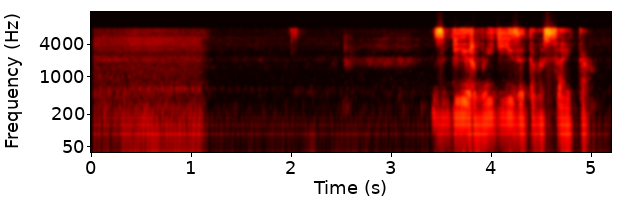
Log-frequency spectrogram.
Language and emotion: Russian, angry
